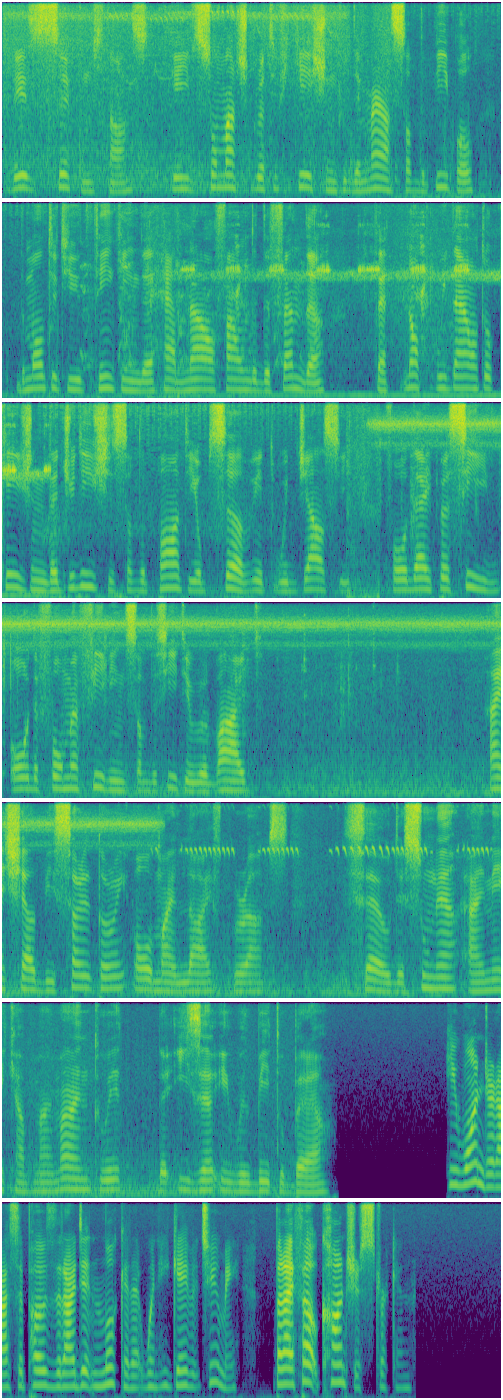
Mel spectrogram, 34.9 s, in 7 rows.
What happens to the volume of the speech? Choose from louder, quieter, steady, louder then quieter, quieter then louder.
steady.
